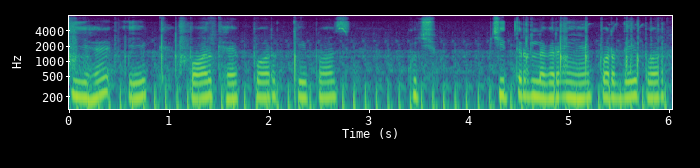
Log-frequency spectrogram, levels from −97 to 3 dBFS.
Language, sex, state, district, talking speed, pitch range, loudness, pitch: Hindi, male, Uttar Pradesh, Shamli, 140 wpm, 190-200 Hz, -19 LUFS, 195 Hz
